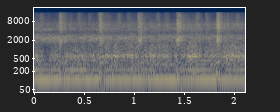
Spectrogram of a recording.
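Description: Rock band playing loud, a held low bass note under regular drum and cymbal hits about two or three a second.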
